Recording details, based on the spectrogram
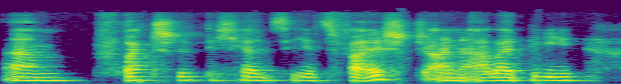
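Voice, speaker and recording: A woman from southern Bavaria with a light Bavarian accent, speaking in a fairly low voice. She talks earnestly and thoughtfully, pausing often with fillers as she gathers her words. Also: flat delivery, darkish tone, husky. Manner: frequent hesitations, thoughtful and earnest. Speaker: guest, working mother. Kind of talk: conversational interview.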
